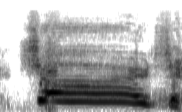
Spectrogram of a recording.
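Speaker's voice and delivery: high, drawn-out cry of attack; hammed-up call to charge; mock battle cry. Host imitates Snake driving the Panzer, mock battle cry.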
